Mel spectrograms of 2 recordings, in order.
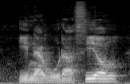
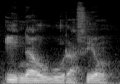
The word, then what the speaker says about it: inauguración: errores y es simplemente porque nos cuesta pronunciar los entonces como nos acostumbramos a decir inauguración llegará un momento en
